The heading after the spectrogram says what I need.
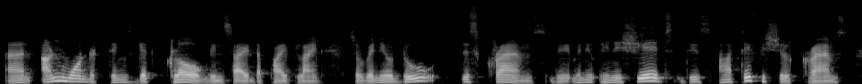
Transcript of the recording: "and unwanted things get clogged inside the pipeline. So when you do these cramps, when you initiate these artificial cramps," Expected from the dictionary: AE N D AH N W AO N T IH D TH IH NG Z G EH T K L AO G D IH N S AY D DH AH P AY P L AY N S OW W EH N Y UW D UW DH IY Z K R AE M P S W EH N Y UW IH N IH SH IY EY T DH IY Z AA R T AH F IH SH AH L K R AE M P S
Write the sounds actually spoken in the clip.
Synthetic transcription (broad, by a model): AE N D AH N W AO N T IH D T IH NG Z G EH T K L AO G D IH N S AY D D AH P AY P L AY N S OW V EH N Y UW D UW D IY S K R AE M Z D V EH N Y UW IH N IH SH IY EY T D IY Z AA R T AH F IH SH AH L K R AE M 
